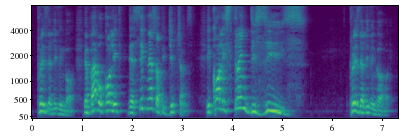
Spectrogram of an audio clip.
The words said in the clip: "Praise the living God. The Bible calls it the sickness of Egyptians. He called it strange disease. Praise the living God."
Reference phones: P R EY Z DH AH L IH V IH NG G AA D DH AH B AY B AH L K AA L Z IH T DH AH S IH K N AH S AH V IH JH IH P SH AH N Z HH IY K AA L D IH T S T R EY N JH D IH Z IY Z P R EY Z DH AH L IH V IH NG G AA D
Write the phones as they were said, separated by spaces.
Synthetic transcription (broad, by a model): P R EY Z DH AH L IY V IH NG G AA D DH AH B AY B AH L K AA L IH T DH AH S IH K N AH S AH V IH JH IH P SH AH N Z HH IY K AA L IH T S T R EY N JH D IH Z IY Z P R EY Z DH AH L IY V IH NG G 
